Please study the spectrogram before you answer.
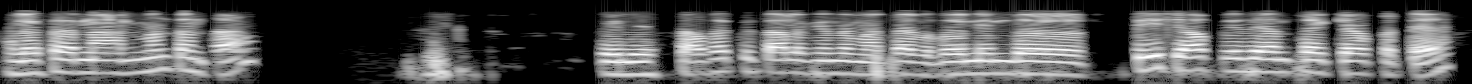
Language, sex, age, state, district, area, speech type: Kannada, male, 30-45, Karnataka, Belgaum, rural, conversation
